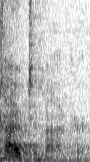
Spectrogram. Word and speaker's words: Schuitemaker: difficult to pronounce Oh how do you pronounce your surname how to market there you are try repeating that at home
